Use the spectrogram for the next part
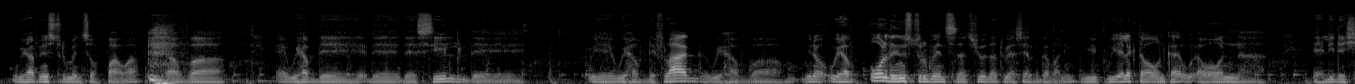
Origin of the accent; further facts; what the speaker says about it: northern Kenya, Kenya; I'm a Kenyan Somali from the north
